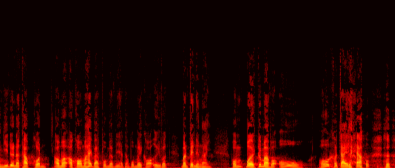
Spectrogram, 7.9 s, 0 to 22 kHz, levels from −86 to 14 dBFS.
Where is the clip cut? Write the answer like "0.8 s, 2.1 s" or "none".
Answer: 1.0 s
